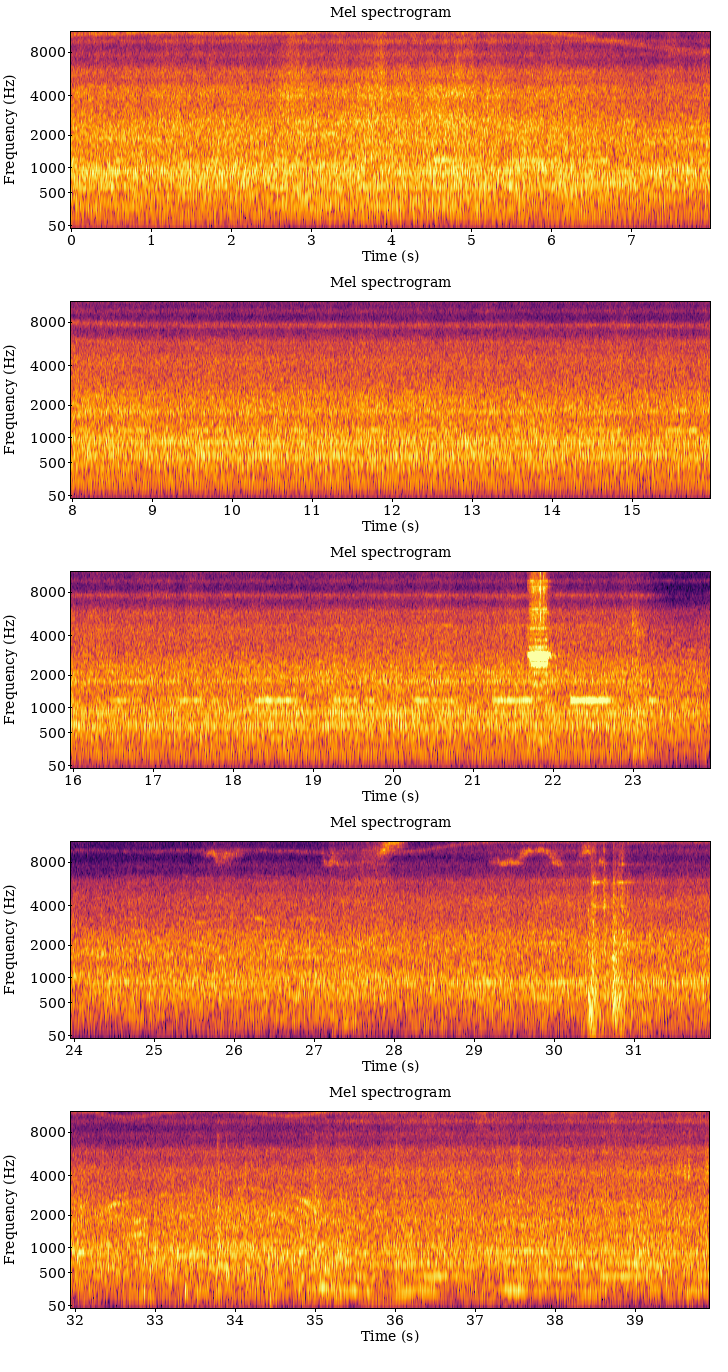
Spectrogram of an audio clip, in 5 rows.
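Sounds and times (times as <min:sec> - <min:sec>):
diesel engine under load: 0:00.0 - 0:39.9
reversing alarm beeping: 0:16.5 - 0:23.4
sharp burst of sound: 0:21.7 - 0:22.1.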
